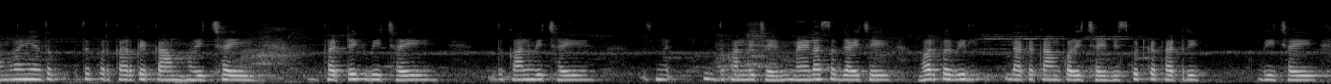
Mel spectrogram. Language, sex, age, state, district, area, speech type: Maithili, female, 18-30, Bihar, Sitamarhi, rural, spontaneous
